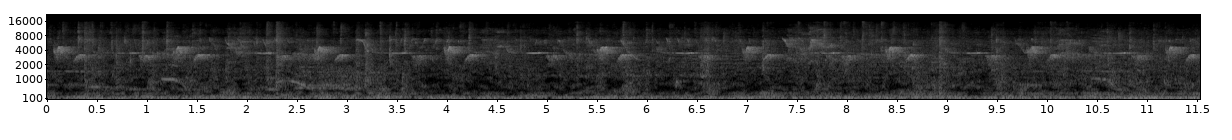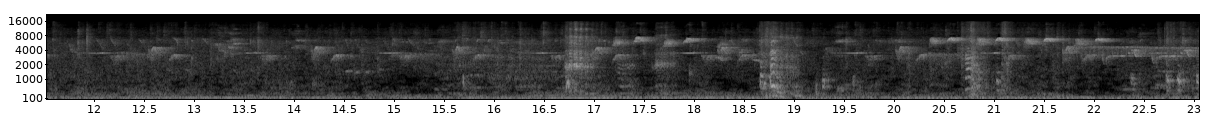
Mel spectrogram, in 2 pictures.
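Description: A bird chirping over and over, short high calls roughly once a second. In the last few seconds a few sharp knocks and a burst of chicken wing flapping.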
